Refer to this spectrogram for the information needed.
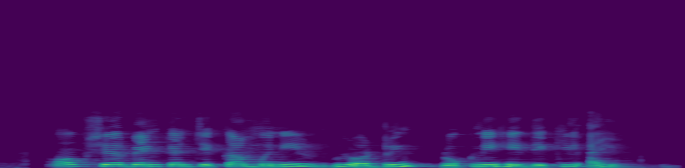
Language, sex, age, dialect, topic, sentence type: Marathi, female, 25-30, Standard Marathi, banking, statement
